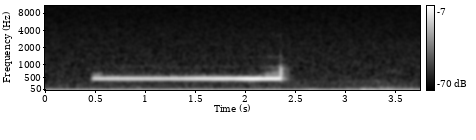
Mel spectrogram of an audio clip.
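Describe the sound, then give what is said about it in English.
A cell phone call ringing on the line: a single steady electronic ring tone hums for about two seconds, then cuts off into near silence. No one speaks. “So let's give him a call.”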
